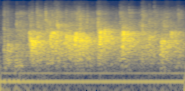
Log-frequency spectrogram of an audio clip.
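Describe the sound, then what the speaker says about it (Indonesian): A church congregation applauds together, a soft, steady wash of clapping that swells slightly in places and holds at a moderate level over a low electrical hum. "Boleh kita kasih tepuk tangan."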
